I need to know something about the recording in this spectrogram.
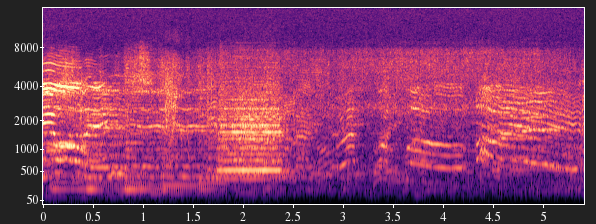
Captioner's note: horn honking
